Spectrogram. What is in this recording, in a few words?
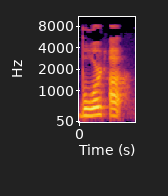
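"board up", English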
